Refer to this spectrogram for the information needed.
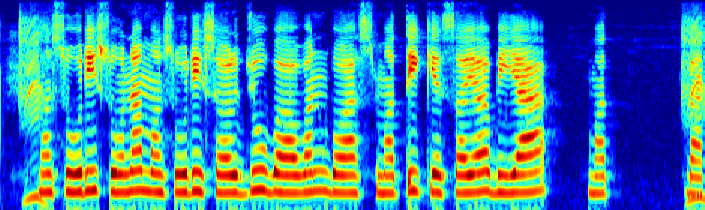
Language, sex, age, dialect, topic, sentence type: Bhojpuri, female, 25-30, Northern, agriculture, statement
